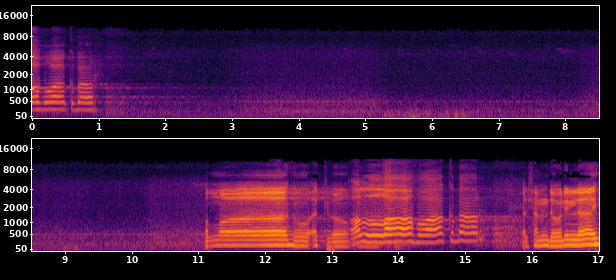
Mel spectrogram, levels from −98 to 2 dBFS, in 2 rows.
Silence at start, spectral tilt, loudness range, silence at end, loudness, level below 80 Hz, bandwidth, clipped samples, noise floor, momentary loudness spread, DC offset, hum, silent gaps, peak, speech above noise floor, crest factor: 0 s; -4.5 dB/octave; 19 LU; 0 s; -24 LUFS; -60 dBFS; 11.5 kHz; under 0.1%; -63 dBFS; 20 LU; under 0.1%; none; none; -6 dBFS; 39 dB; 24 dB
